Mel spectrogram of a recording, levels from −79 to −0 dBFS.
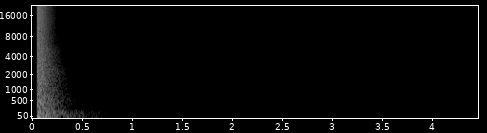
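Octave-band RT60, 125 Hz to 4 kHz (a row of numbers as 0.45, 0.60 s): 1.1, 0.70, 0.55, 0.50, 0.50, 0.40 s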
